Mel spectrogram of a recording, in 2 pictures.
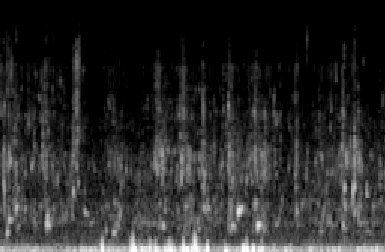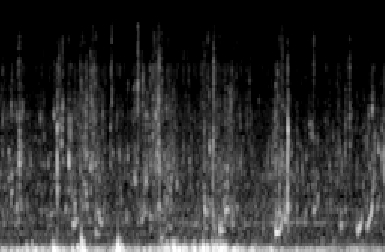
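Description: Small waves lapping and gurgling against shoreline rocks in many short, irregular splashes, with gusts of wind buffeting the microphone in an uneven low rumble that swells twice.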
